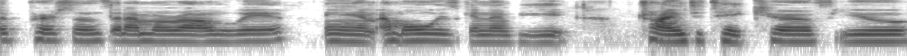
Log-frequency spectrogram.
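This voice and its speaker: This woman has a non-native accent and a medium pitch. Her voice sounds dry and close, with no echo. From Mexico. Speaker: dating show contestant. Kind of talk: casual interview.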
